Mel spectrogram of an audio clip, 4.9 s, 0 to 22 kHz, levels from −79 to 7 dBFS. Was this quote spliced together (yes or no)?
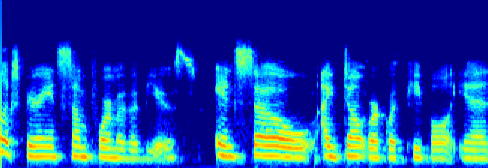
yes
